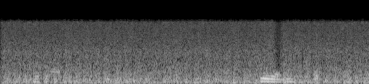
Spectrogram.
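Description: From 0.25 to 1.57 s, the speech dips sharply, by around 20 dB, for about a second in total. This is likely speech suppressed in double talk. The echo canceller turned the talker down while the other side spoke. A second such dip runs from 2.55 s to the end. Between 2.76 and 2.83 s, a faint, delayed copy of the voice slips through, about 0.31 s late and far below the speech. This is likely an echo leak from a loudspeaker the canceller did not fully clean.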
